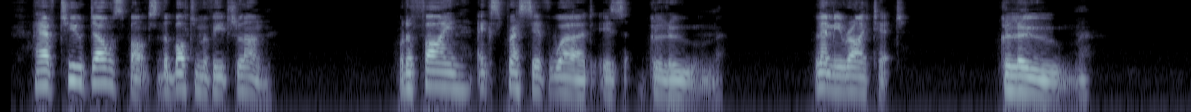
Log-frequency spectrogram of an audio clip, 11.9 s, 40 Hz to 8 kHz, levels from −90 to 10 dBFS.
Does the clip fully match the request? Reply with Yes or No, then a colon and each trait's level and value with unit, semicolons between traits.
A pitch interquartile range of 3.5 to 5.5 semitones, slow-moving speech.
Yes: average, 4.7 semitones; slow, 115 wpm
